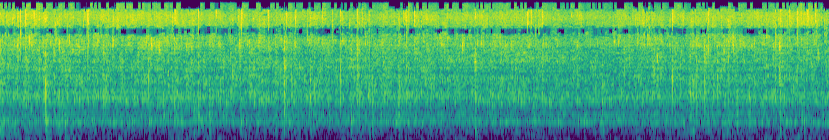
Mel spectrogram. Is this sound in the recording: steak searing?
yes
